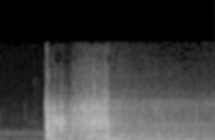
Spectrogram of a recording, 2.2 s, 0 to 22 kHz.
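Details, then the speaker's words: 1968 Chevrolet Impala, original car with great-running V8 and power steering, fresh motor mounts and engine service: short crank, then it catches at once and settles into a deep, even idle; clean, healthy start. "actually runs really nice and starts starts nice very sneak"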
